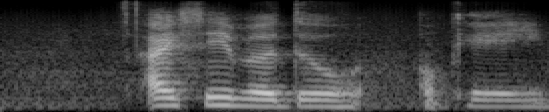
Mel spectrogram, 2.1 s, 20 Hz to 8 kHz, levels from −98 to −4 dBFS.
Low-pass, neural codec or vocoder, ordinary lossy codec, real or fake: none; codec, 16 kHz, 1 kbps, X-Codec, HuBERT features, trained on LibriSpeech; none; fake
